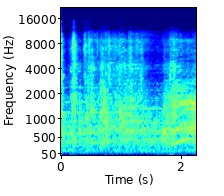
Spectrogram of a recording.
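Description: Faint audio from an anime episode playing at low level: quiet music and effects, with a few soft clicks.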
